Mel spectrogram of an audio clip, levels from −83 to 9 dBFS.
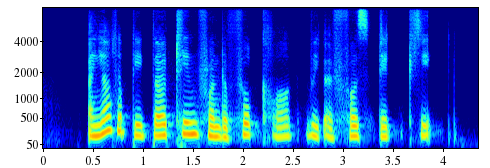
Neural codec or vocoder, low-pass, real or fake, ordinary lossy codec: codec, 16 kHz, 0.5 kbps, FreqCodec, larger model; none; fake; none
